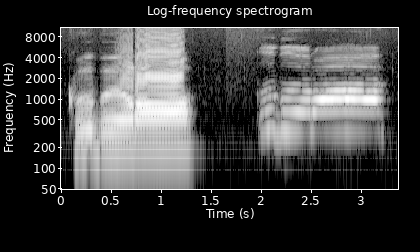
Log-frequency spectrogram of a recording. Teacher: کبریٰ با پر قلقلہ ہے اور را کو موٹا پڑھا جائے گا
